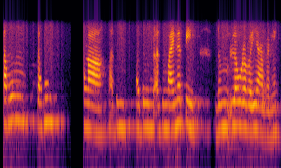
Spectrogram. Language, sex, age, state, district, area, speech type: Manipuri, male, 30-45, Manipur, Kakching, rural, conversation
